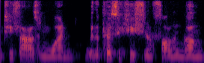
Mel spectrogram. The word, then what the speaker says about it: Falun Gong: So when Falun Gong was introduced into the general public of China, and it's pronounced Falun Gong, it spread like wildfire, Paul.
